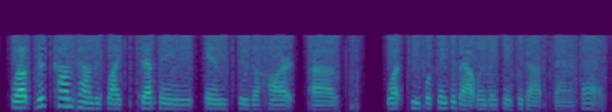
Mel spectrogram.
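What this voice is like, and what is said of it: Hoarse, scratchy voice. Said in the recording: “I apologize right away for my scratchy throat... something about the weather is making me a little hoarse.”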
